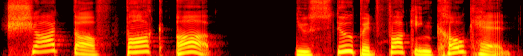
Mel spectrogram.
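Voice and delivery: sneering slow repeat. Real, not acted. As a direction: drag every word in disdain. Repeat insult.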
